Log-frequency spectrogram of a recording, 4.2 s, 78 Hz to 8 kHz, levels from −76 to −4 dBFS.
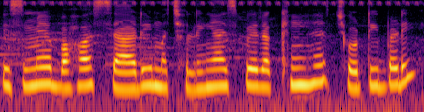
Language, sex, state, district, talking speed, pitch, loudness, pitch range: Hindi, female, Uttar Pradesh, Lucknow, 140 wpm, 230 Hz, -16 LUFS, 215-240 Hz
